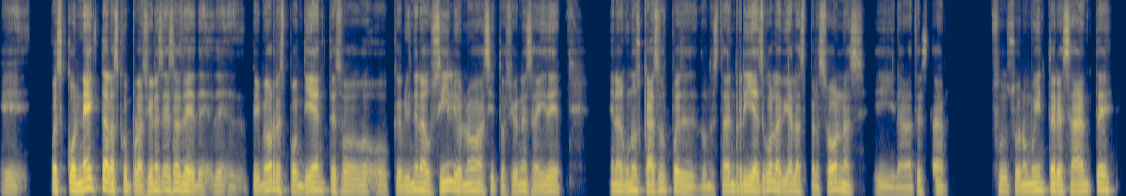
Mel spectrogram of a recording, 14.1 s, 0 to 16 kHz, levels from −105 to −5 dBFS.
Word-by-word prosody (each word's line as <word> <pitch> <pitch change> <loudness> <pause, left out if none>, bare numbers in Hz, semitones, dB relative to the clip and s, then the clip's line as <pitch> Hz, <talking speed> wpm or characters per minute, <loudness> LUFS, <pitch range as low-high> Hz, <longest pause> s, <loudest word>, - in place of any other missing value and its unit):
eh, 115 -4 -9 0.3
pues 135 0 +3
conecta 155 +6 +8
las 130 -1 +4
corporaciones 130 +2 0
esas 140 +1 +1
de 125 -3 +4
de 110 -3 -7
de 110 -4 -9
primeros 130 +5 +1
respondientes 130 -1 0
o 120 - -2
o 115 0 -5
o - - -13
que 115 - -4
brinden 130 +4 0
auxilio, 130 +3 +2
¿no? 130 +2 0
A 120 - -4
situaciones 115 +2 -4
ahí 110 0 -2
de, 125 -1 -1 0.6
en 125 - -1
algunos 125 +2 0
casos, 130 +1 -1
pues 110 -6 -1
donde 105 0 -7
está 115 +4 -3
en 120 - -1
riesgo 125 +3 +2
la 135 -3 +2
vida 115 +2 -1
de - - -2
las 115 -3 -3
personas 125 +3 -2
y 100 -4 -8
la 100 - -8
verdad 100 +3 -8
está, 110 -2 -6 0.6
fun 120 -1 -5
sonó 120 +1 -2
muy 130 +2 +2
interesante. 130 +1 +1
120 Hz, 185 wpm, -23 LUFS, 115-130 Hz, 0.6 s, conecta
